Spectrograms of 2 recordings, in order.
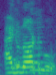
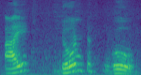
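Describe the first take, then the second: First: Both words 'do not' are said in full. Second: 'Do not' is shortened to the single word 'don't'. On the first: "तो थोड़ा लंबा sentence हो गया" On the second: "मतलब दोनों का कहने का सेंस एक ही है"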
